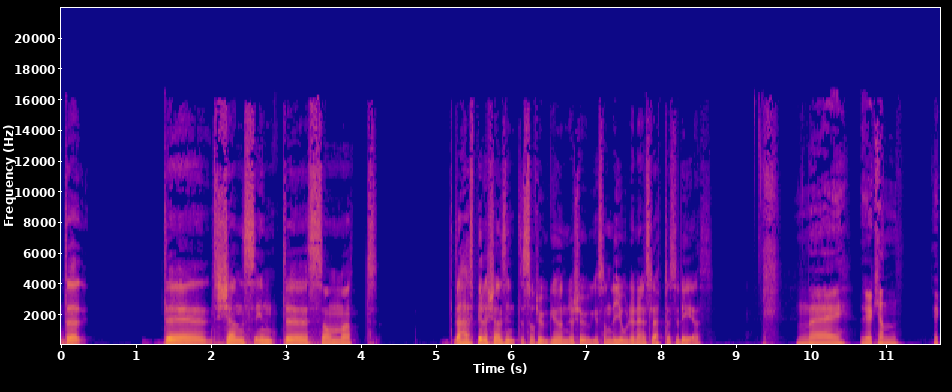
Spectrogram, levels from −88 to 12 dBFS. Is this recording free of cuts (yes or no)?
no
